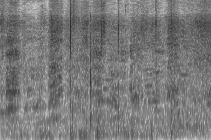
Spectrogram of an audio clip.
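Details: Pit bull panting while playing: quick, rhythmic, breathy puffs recorded very close, with some rustling handling noise mixed in.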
